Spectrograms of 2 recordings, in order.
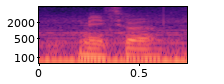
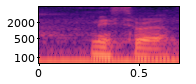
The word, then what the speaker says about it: mithril: Mithril. So now they're putting in their meteorite. Mithril. Mithril? Mithril? Mithril. What? No. Yeah. What are they putting in? It's called mithril or mithril, depending on how you pronounce it.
